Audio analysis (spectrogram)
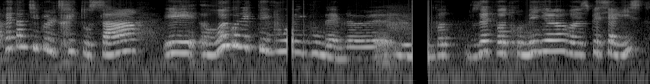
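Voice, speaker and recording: A middle-aged woman from France chats on a casual live stream, pausing often with fillers and restarting her sentences. Her voice is mellow and slightly high. She sits back from the mic in a room that echoes, with faint noise behind her. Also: recorded from a distance. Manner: hesitant, many fillers and restarts. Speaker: nutrition specialist hosting a live stream.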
